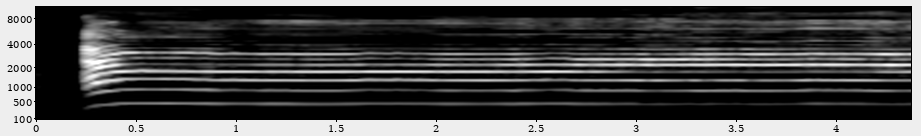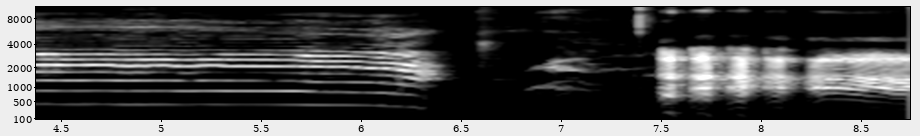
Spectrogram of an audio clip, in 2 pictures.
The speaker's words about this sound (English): I can't scream because I've got such a deep, muscular, manly voice, English. So I'll say, I'm going to scream.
